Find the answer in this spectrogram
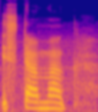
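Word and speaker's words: stomach: जैसे स्टमक, सी एच लगा है, इसका उच्चारण का आता है बच्चों।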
